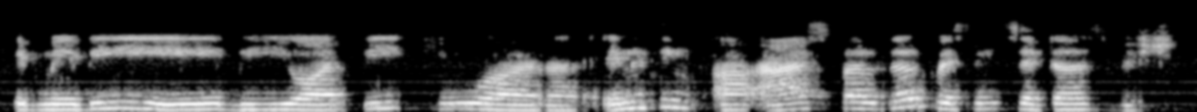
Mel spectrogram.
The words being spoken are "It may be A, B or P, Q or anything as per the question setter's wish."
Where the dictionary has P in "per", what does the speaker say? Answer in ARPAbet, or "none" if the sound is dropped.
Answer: F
